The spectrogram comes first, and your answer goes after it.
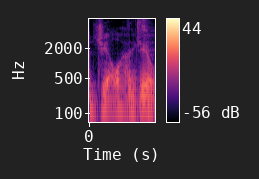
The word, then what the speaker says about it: Gill: So it's called the gill how it's pronounced and it's it's a it's a quarter of a pint.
